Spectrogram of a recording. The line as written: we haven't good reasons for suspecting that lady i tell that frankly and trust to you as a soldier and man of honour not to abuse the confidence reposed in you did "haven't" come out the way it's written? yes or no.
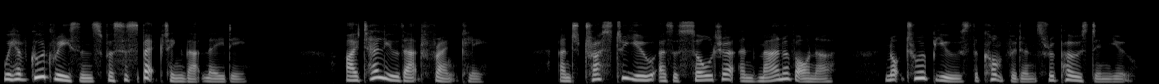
no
